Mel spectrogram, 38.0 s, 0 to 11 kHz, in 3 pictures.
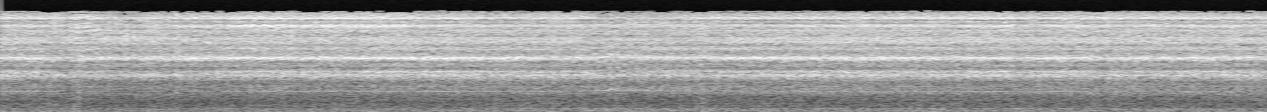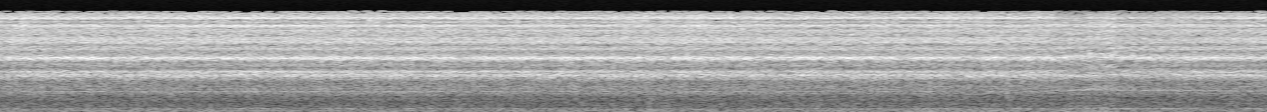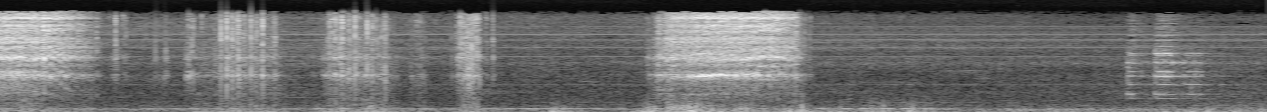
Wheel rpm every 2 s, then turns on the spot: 160, 160, 160, 160, 160, 160, 160, 160, 160, 160, 160, 160, 150, 20, 20, 0, 70, 0, 0.
26-30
